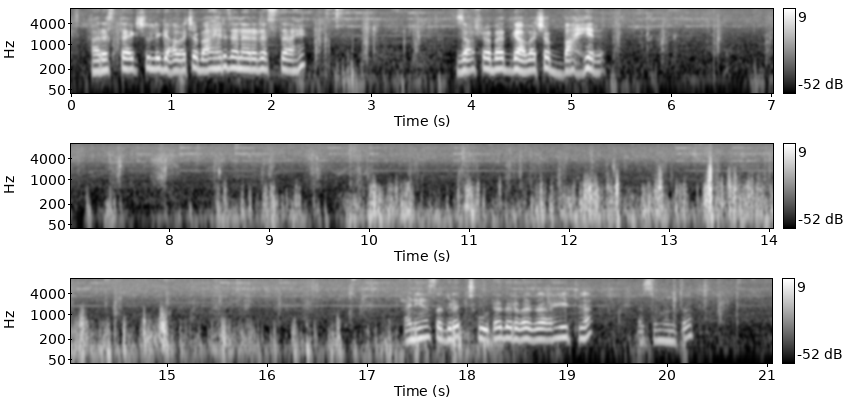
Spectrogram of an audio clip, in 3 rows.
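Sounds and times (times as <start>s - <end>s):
footsteps on dirt path: 0.0s - 21.0s.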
